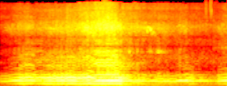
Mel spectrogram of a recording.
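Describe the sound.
A bee buzzing in one continuous stretch, a steady low droning hum with a rich, raspy tone that swells louder around the middle and then eases off slightly without stopping.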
